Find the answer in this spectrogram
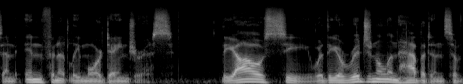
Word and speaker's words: Aos Sí: The Aos Sí, pronouncits called them Aos Sí, and they were neither ghosts as we understand them, nor demons from any hell described in modern religions.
